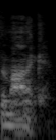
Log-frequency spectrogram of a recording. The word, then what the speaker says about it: mnemonic: Is that pronounced right? I never know if it's mnemonic. I think it's mnemonic. Somebody told me on a podcast recently. It's mnemonic. Whenever you connect things to other things to remember them.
